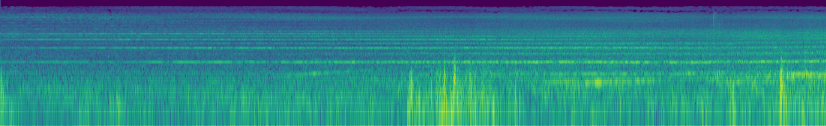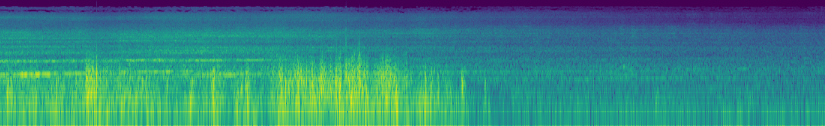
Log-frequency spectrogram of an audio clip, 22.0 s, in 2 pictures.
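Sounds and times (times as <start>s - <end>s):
train whine: 0.0s - 22.0s.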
